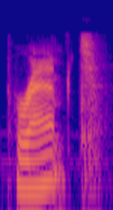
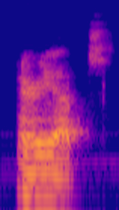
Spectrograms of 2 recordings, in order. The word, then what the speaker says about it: periapt: That's how you spell that. I was wondering. Of what? When you said like parapt, Periapt.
